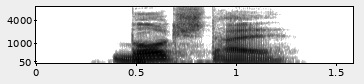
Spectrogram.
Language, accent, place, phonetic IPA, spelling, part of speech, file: German, Germany, Berlin, [ˈbʊʁkˌʃtal], Burgstall, noun, De-Burgstall.ogg
- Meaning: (noun) A site where a castle once stood, but of which almost nothing is left; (proper noun) 1. a municipality of Saxony-Anhalt, Germany 2. a municipality of South Tyrol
